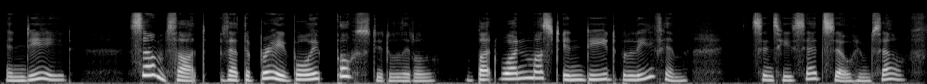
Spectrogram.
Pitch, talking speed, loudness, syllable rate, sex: 225 Hz, 135 wpm, -17 LUFS, 4.1 syllables/s, female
